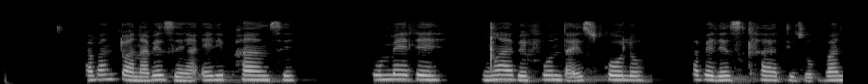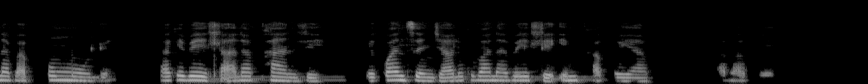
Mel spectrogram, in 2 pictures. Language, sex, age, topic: North Ndebele, female, 36-49, education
